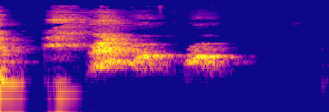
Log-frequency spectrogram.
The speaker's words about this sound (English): Dogs. They haven't ruined a podcast for a while, have they? And they're back. they're back in action.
